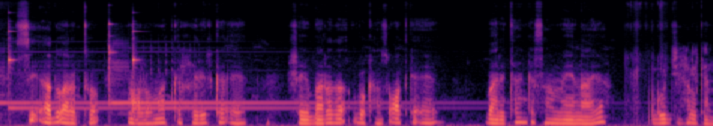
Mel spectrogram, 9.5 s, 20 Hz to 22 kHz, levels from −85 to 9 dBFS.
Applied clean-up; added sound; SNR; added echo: none; Doorbell; 10 dB; none.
